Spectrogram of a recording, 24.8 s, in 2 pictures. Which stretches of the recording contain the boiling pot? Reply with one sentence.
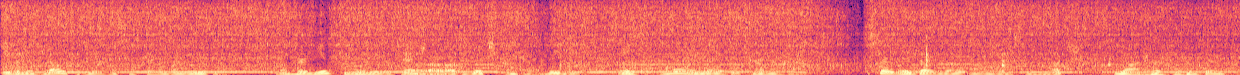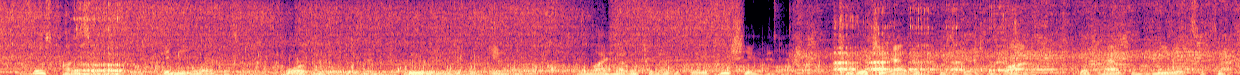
The boiling pot can be heard from 5.0 to 24.7 s.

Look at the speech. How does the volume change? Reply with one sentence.
The volume of the speech stays about the same.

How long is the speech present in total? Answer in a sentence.
The speech can be heard for 25 seconds in total.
